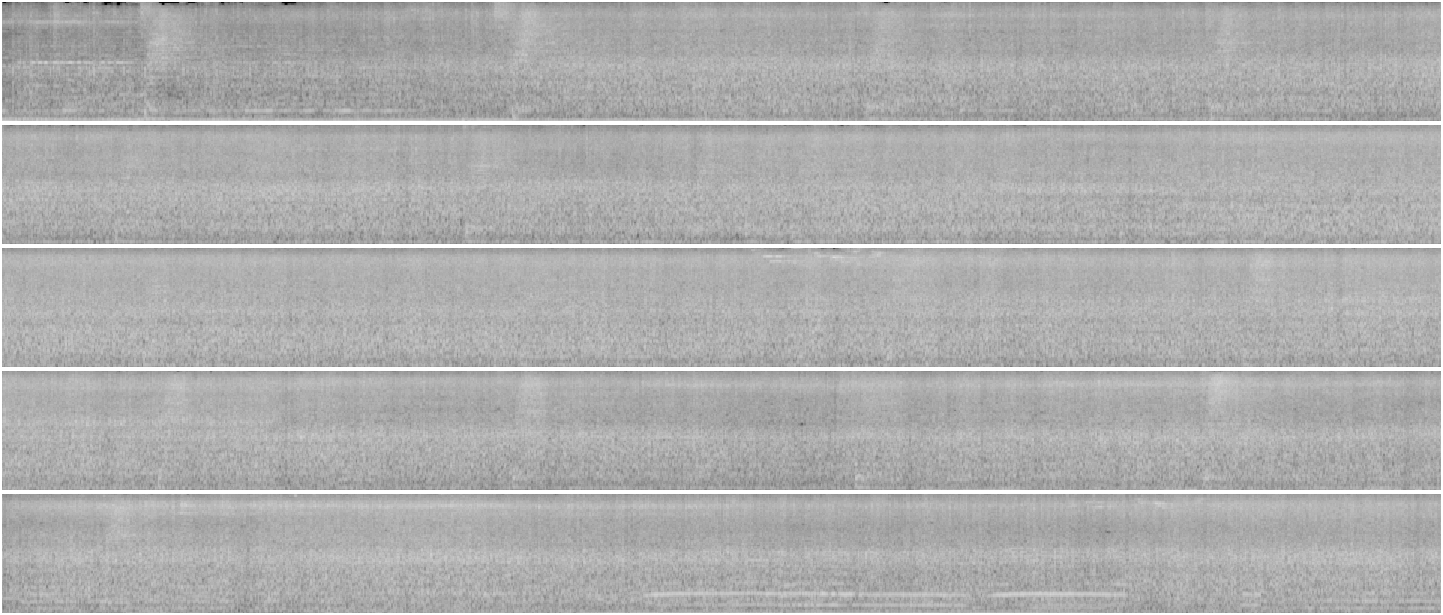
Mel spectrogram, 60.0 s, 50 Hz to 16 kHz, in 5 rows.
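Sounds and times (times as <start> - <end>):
firecrackers crackling: 0.0 - 59.9.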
